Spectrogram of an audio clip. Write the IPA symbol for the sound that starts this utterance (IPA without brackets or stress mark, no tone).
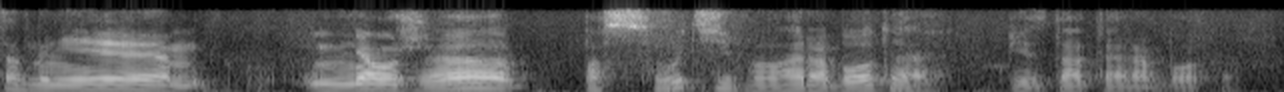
t̪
